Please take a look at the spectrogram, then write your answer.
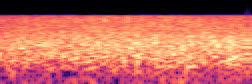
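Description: A creek flows below a high bank with a steady, dense rush of water. The sound is even and continuous throughout, with no voices over it.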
